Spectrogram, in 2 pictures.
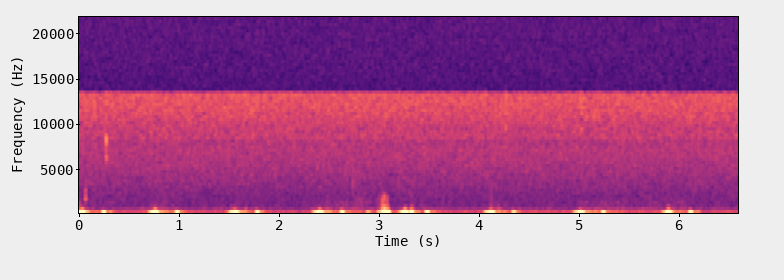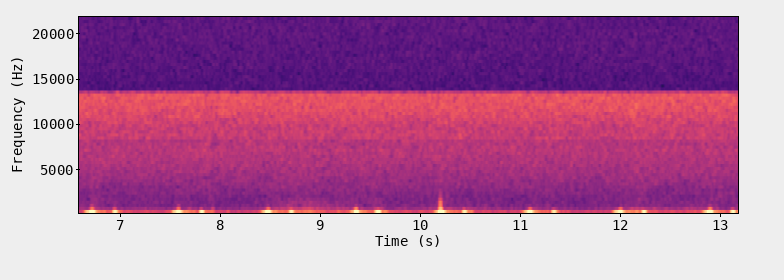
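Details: Normal heartbeat in a binaural ASMR recording made for sleep and relaxation, earphones recommended: steady, soft, regular paired thumps at about 70 beats a minute.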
